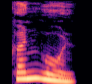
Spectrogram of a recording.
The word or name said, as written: ಕಣೆಗೊಳ್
